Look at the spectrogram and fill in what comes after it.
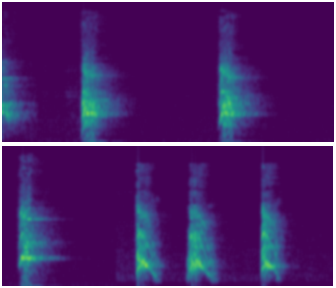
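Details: A dog barks loudly: seven separate, sharp barks, first spaced over a second apart, then coming faster in a closing trio, with silence between them.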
